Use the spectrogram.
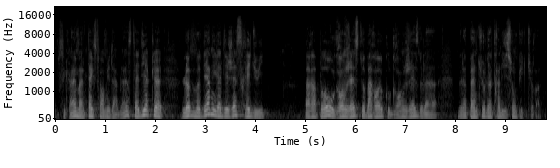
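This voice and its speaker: Male lecturer, head cold, breathy voice, thinks aloud with frequent hesitations. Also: mid-range voice, moderate pace, dark tone. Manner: hesitant, many ums and restarts. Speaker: lecturer on photography. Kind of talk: informal art lecture.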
